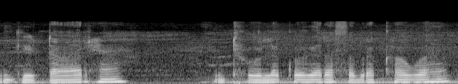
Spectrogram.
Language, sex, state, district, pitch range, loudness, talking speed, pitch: Hindi, male, Uttar Pradesh, Lucknow, 100-110 Hz, -13 LUFS, 105 wpm, 105 Hz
